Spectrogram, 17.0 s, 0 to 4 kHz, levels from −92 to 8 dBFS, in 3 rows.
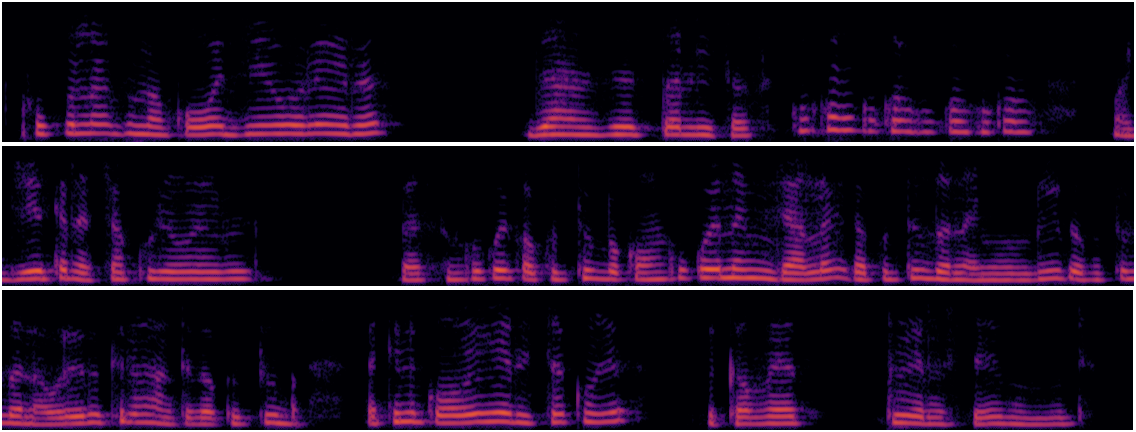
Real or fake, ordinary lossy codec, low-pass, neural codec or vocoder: fake; AAC, 32 kbps; 3.6 kHz; codec, 24 kHz, 1 kbps, SNAC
